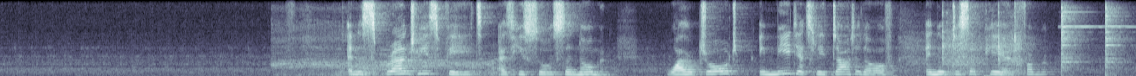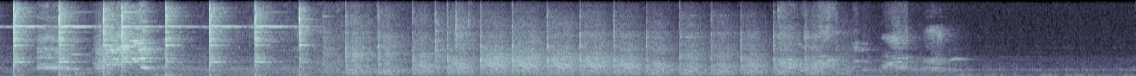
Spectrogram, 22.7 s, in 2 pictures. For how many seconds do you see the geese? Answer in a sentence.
You can hear the geese for 6 seconds altogether.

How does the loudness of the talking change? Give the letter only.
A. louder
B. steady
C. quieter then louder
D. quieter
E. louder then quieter
B.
